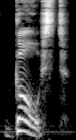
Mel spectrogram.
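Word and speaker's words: ghost: وليها اصوات تاني برض الجي والاتش لو جت معايا في اول الكلمه بنطقها ازن ج زي كلمه ايه جوست جوست اللي هي معناها شبه وكلمه غول اللي هي جول جو جول الجي والاتش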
